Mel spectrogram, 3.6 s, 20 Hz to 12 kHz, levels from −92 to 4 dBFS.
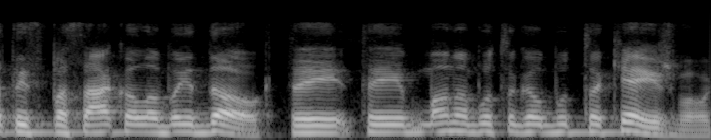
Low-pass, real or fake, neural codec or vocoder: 7.2 kHz; real; none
